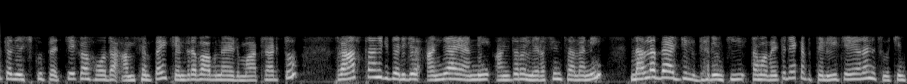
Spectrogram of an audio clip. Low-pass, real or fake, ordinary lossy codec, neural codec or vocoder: 3.6 kHz; fake; Opus, 16 kbps; codec, 44.1 kHz, 3.4 kbps, Pupu-Codec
